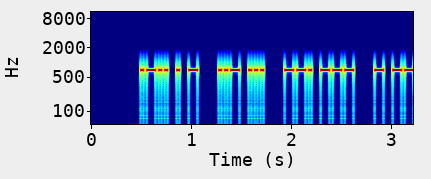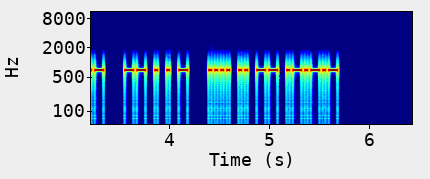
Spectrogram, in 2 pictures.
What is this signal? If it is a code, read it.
Morse code, heard as a keyed tone, about 40 wpm, 700 Hz. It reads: LET US GO TO MEET HIM.
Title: Sentences from Top 1100 Words 40wpm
